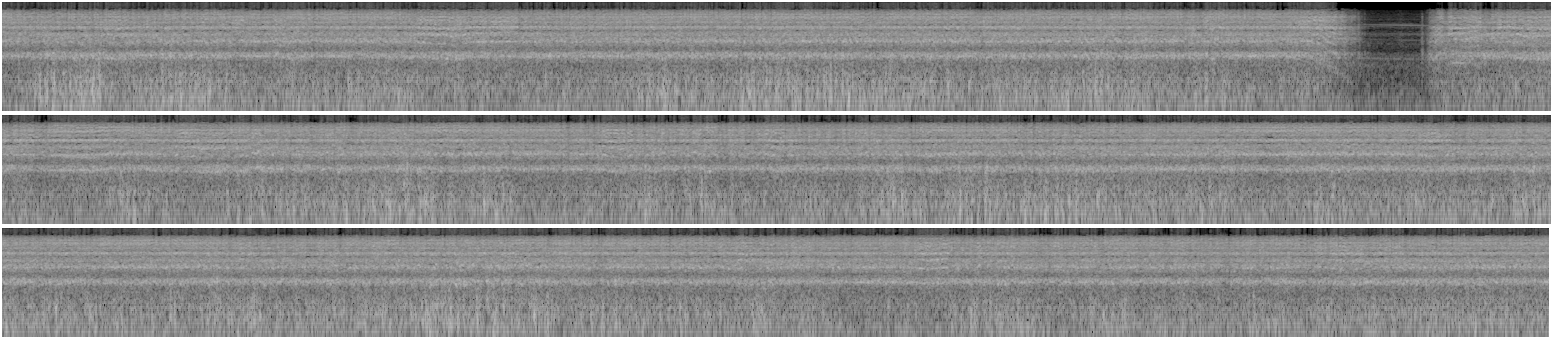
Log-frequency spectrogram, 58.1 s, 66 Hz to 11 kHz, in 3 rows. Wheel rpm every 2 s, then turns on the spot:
220, 230, 230, 230, 240, 230, 230, 230, 80, 170, 220, 220, 230, 230, 230, 230, 230, 230, 230, 230, 230, 230, 230, 230, 230, 230, 240, 230, 230.
none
